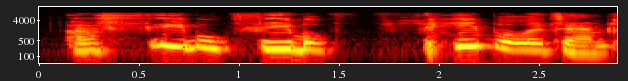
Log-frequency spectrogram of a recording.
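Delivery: "feeble" stressed hard and high each time. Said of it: "I cannot stress that enough".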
